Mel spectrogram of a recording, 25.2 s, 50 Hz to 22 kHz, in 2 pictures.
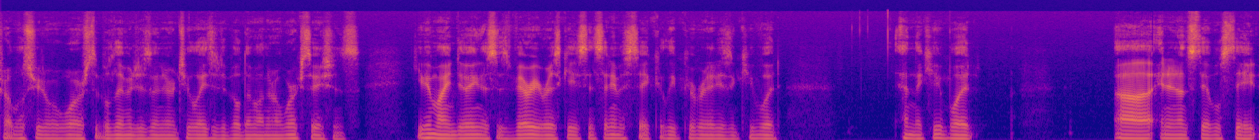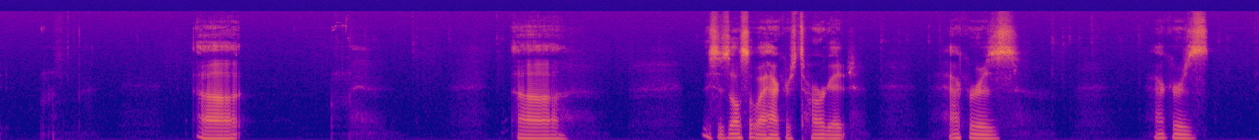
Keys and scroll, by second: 0.0-2.2 typing, 4.5 ctrl+[, 4.5 j, 5.9-6.6 typing, 8.8 ctrl+[, 9.0 typing, 11.1-12.6 typing, 14.9-17.5 typing, 17.0 Return, 19.4-25.1 typing.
